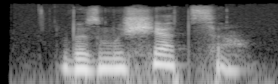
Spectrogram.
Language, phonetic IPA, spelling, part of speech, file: Russian, [vəzmʊˈɕːat͡sːə], возмущаться, verb, Ru-возмущаться.ogg
- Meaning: 1. to be outraged 2. to be indignant at/with something, to be filled with indignation, to be exasperated, to be outraged 3. to rebel 4. passive of возмуща́ть (vozmuščátʹ)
